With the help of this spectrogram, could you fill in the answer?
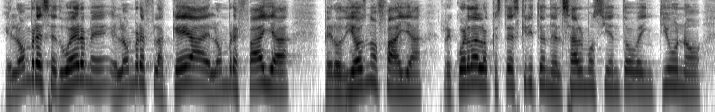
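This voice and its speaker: A man with a high-pitched voice leads a church Bible study class. He reads passages of scripture aloud and then unpacks them in plain, conversational words. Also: moderate pace, darkish tone. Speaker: Bible teacher. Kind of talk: sermon-style Bible lesson.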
